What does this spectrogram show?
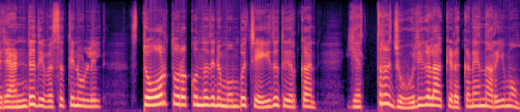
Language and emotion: Malayalam, fearful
